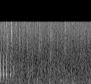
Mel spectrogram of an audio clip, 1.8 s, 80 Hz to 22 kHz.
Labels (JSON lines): {"label": "biophony", "recorder": "SoundTrap 500"}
